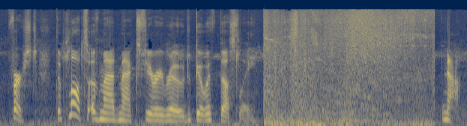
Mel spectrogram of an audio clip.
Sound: explosion

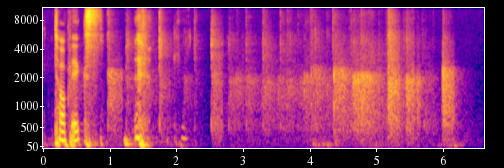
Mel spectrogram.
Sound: applause

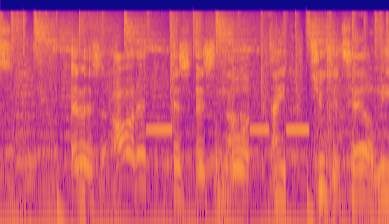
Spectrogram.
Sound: beep

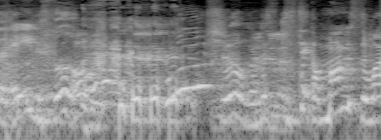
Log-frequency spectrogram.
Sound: laughs loudly

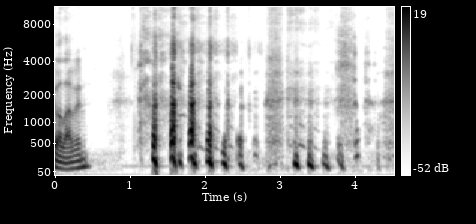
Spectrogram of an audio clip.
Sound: both laughing

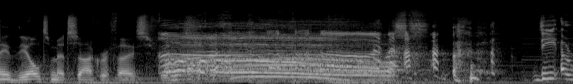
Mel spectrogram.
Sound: laughter

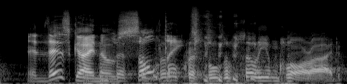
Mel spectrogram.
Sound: chuckling

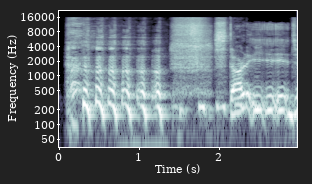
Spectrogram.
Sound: laughs

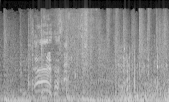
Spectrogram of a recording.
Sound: suspenseful music playing; straining

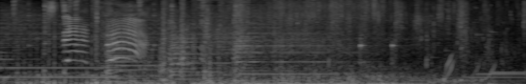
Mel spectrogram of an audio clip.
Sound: boom!; bubbling

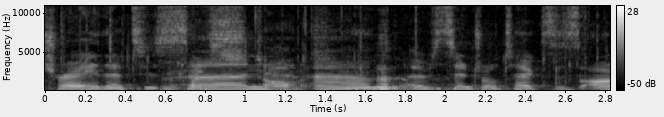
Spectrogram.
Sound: chuckles

